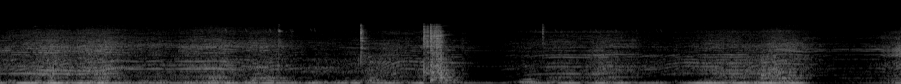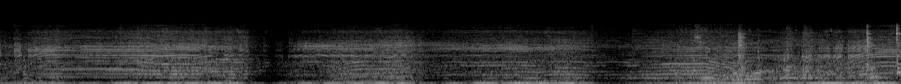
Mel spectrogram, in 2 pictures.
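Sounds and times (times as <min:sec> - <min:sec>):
steady low hum: 0:09.2 - 0:18.0.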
